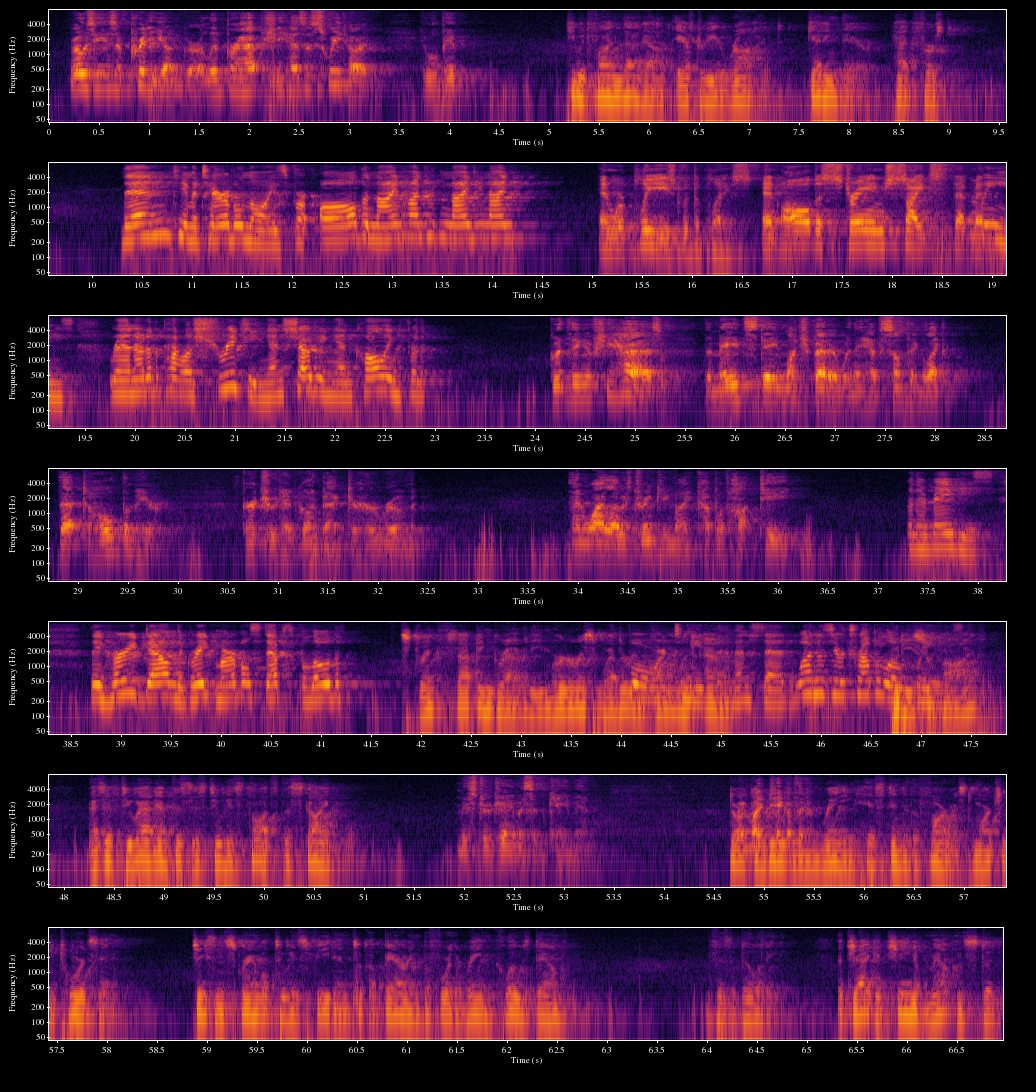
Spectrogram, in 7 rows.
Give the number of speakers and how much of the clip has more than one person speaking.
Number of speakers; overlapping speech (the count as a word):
four, about 5%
